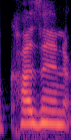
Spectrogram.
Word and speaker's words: cousin: this is tricky right if we haven't heard the word before we may assume it's just that s sound but it's actually the z sound okay so cousin reason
